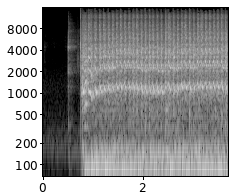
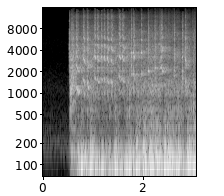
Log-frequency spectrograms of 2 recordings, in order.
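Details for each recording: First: 1983 Honda CB750 stored about 10 years, tank removed and external fuel source fitted, first start attempt: starter spins engine at steady rhythm, stops, tries again, never fires; crank no start, spark present. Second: 1983 Honda CB750, first start after at least 10 years stored: fires at once and settles into a lumpy, slightly uneven four-cylinder run; starts cleanly after long storage.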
